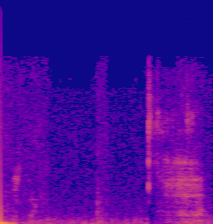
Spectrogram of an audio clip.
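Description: Near silence, with one faint click about one and a half seconds in.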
